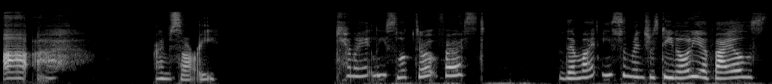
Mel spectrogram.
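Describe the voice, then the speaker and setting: A woman's voice: extremely high pitch, animated, a little slow, long pauses, fairly bright tone, no echo, studio quality, heavily acted. A woman voicing an eager, bookish young female pony in an audio drama, earnest and easily flustered. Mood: subdued, hopeful. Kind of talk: animated audio drama acting.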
